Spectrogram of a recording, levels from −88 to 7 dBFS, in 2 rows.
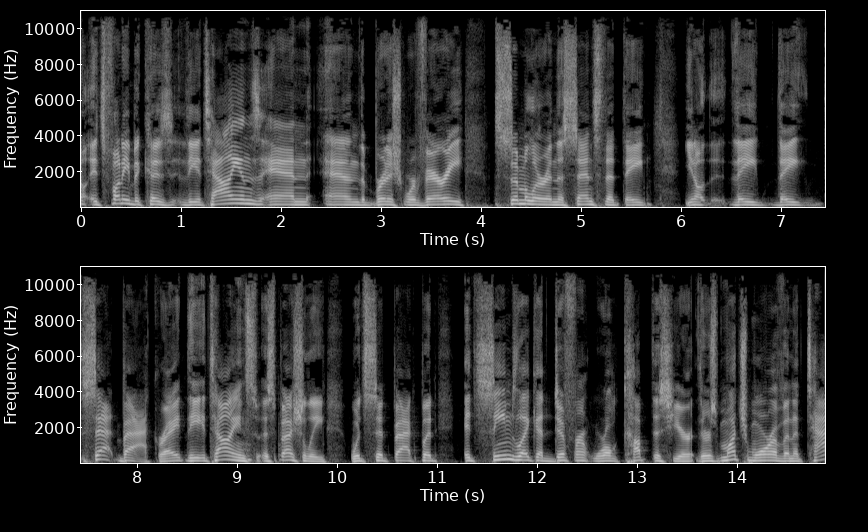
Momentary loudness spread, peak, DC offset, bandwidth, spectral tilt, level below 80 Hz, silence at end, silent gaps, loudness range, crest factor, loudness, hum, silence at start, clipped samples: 5 LU; -8 dBFS; under 0.1%; 11 kHz; -4 dB/octave; -52 dBFS; 0 s; none; 2 LU; 14 dB; -22 LUFS; none; 0 s; under 0.1%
